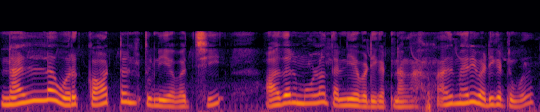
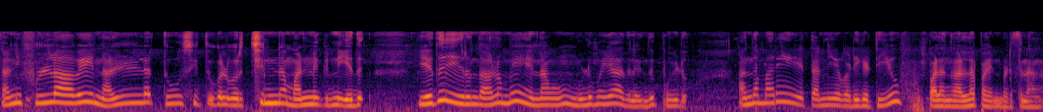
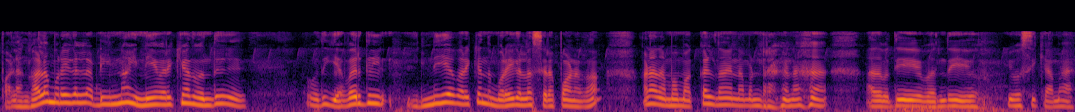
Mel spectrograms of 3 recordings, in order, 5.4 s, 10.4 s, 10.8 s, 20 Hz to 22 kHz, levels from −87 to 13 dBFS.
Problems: constant background noise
